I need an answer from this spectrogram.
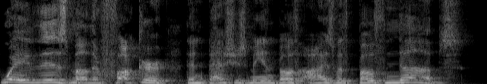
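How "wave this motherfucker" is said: rowdy war-cry yell, pitched high. Retelling how a man with no hands shouted while attacking: imitating someone shouting. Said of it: "Nubby shouts".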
